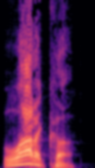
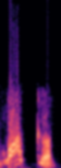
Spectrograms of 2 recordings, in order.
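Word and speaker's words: latke: And then you rhymed Hanukkah with Latika. – Right. Yes, yes. So people ask me all the time, like, what's that word latika? And I said, no, latka.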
